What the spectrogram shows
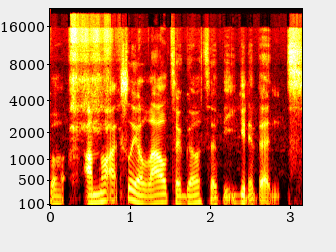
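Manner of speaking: quiet, low stage whisper. With his sister in the next room, the speaker explains something while whispering. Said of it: "I gotta whisper in it".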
